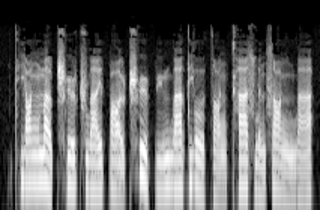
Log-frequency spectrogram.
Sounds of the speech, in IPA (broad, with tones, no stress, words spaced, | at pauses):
t̪ʰjɑ˦ŋmä˥˨ ʈ͡ʂʰɻ̩˨˦ʈ͡ʂwa˨˦ɪ̯ pɑ̰˨˩ʊ̯ʈ͡ʂʰɻ̩˥˨ py˨˦mwä˦t̪jo˥˨ʊ̯t̪ɑ̰˨˩ŋ kʰä˦swə˨nsɑ˥˨ŋ n̪wä˨˦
